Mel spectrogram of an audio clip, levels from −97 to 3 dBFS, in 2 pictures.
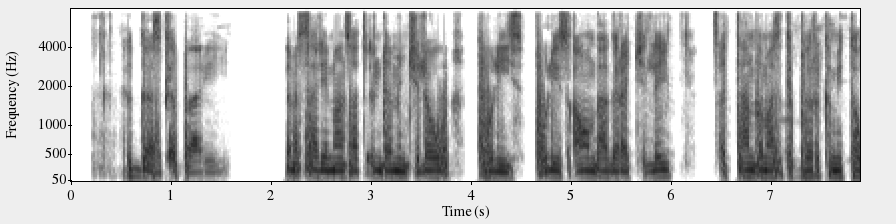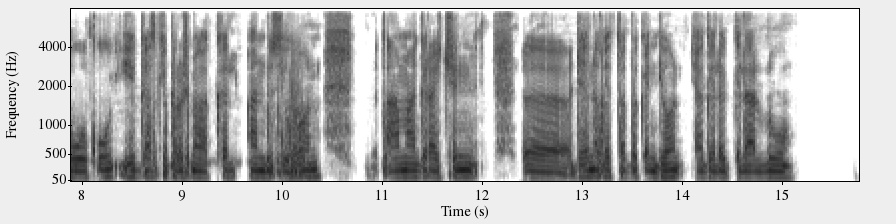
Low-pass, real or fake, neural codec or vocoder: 7.2 kHz; real; none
